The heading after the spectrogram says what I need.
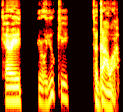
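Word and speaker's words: Cary-Hiroyuki Tagawa: Yeah, that's how you pronounce it. Carrie Hiroyuki Tagawa.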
